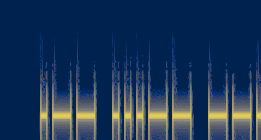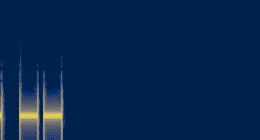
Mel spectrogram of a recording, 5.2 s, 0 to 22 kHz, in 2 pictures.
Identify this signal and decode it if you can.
Morse code, heard as a keyed tone, about 20 wpm, 700 Hz. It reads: W3GM
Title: USA Call Signs 20wpm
